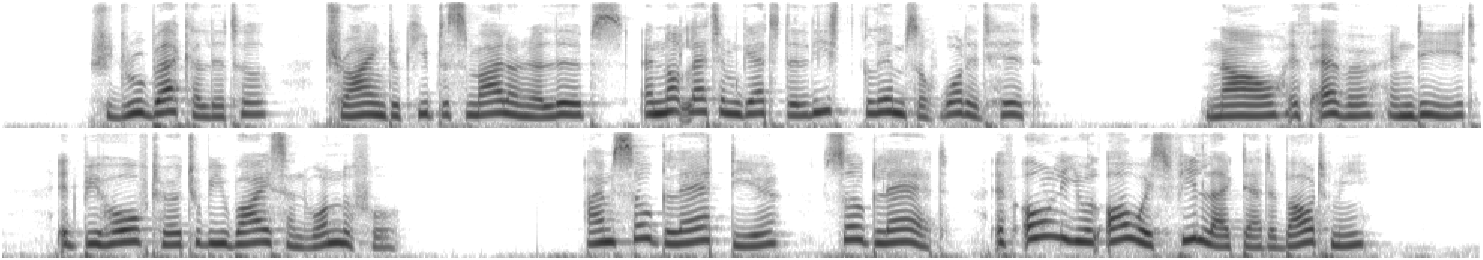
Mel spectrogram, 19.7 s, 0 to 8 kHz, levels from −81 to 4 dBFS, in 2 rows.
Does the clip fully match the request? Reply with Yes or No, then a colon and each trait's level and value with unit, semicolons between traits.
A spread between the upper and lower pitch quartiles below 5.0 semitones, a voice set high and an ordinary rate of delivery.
Yes: average, 4.0 semitones; high, 235 Hz; average, 160 wpm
